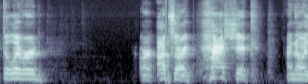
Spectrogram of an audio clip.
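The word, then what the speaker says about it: Hašek: Hik delivered or I'm sorry, Hashik, I know I said it wrong, delivered legendary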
